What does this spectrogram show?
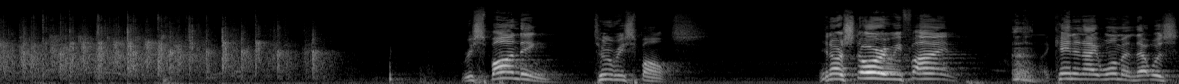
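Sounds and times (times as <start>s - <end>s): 
audience hand clapping: 0.0s - 3.5s
speech: 4.6s - 7.0s, 8.2s - 11.7s.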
